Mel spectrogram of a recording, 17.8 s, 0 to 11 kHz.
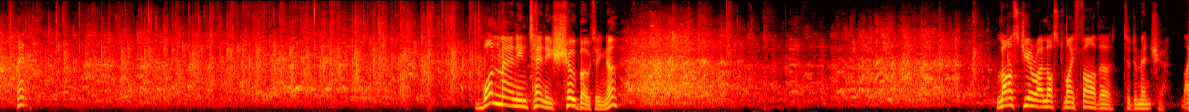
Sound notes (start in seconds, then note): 0.0 applause; 9.2 laughter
